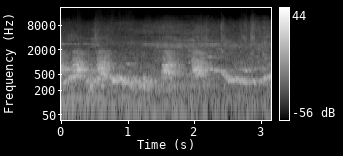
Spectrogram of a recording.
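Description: A few yelping dog barks, spaced irregularly, with soft background noise and a faint steady hum.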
